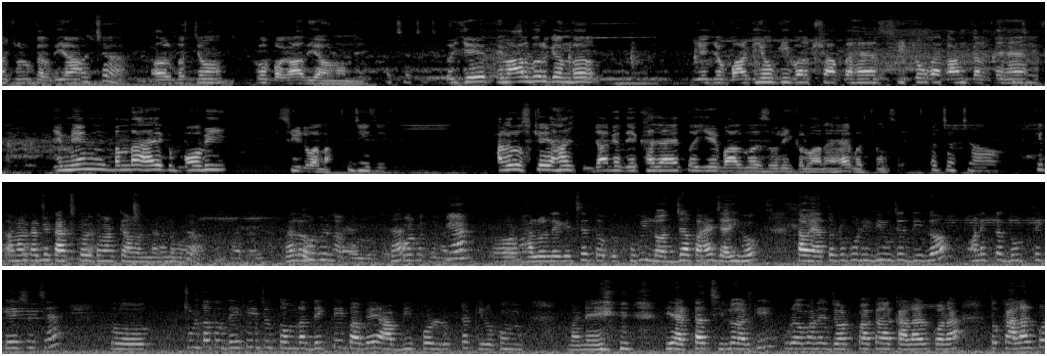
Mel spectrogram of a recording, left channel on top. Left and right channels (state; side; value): different; both; correlation 0.00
